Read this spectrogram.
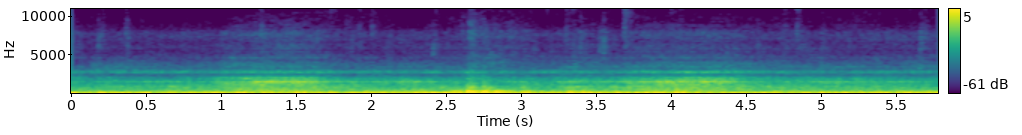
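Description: A level crossing bell rings as the train passes.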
